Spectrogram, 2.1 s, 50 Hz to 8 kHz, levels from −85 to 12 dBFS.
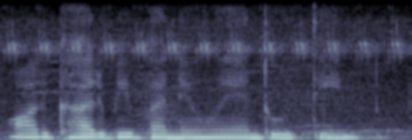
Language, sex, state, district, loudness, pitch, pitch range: Hindi, female, Madhya Pradesh, Umaria, -12 LUFS, 215 Hz, 210-225 Hz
